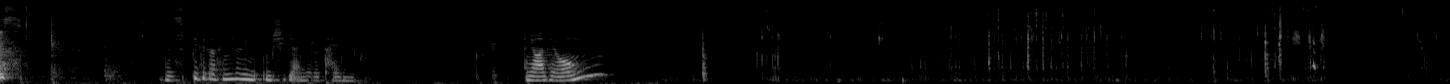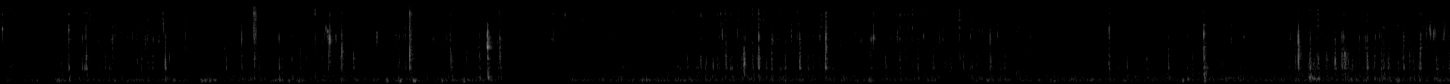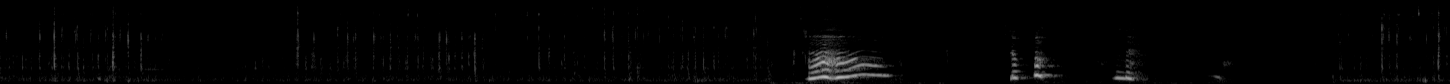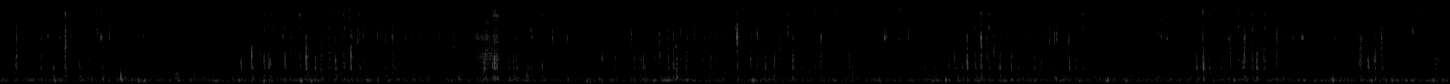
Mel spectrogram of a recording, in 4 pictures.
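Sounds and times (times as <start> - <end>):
chewing and crunching: 7.5 - 37.0, 42.3 - 45.1, 45.8 - 58.0.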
